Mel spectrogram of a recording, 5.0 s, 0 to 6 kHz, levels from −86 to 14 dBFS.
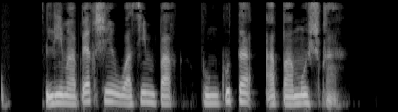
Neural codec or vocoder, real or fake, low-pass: none; real; 5.4 kHz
